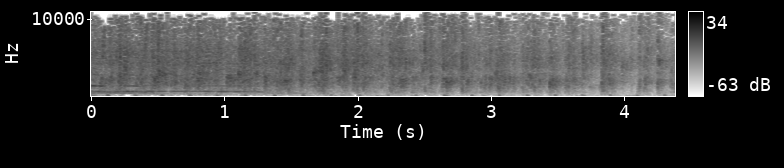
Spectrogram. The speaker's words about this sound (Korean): 아, 여러분 박수 한번 부탁드리겠습니다.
